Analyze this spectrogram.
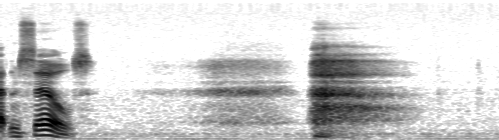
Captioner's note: sigh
